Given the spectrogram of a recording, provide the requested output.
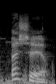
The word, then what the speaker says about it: Bachet: Bachet ou Bacher ? Bacher. Bacher, faut pas dire. J'avais bien prononcé, mais oui.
